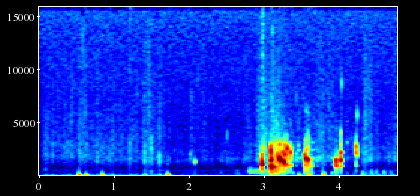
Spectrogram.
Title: Some more stomach noises sorry I have not posted in some time I’ve been sick/ ￼￼throwing up enjoy 😊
